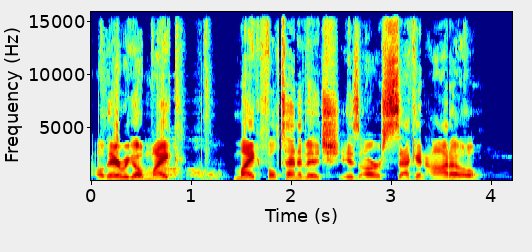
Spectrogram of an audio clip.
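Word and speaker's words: Foltynewicz: Mike Fultonovich is our second auto, or Fultonavich, I guess, is how you're supposed to pronounce it.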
